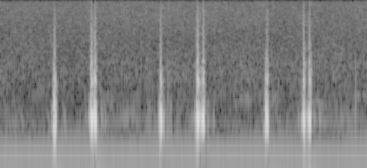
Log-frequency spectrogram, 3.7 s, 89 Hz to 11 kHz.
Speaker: Normal heart sounds in the pulmonary area with splitting of S2 during inspiration. Inspiration, expiration, inspiration.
